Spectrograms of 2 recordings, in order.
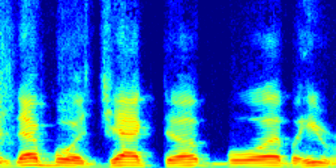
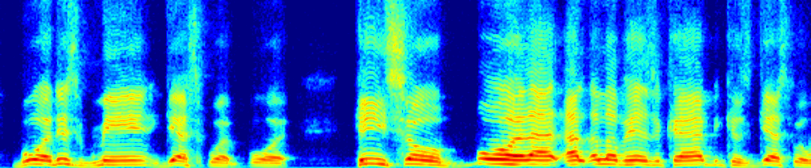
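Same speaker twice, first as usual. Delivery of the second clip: ordinary talk, nothing marked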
